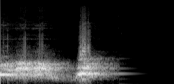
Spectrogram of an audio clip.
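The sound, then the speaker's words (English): A border collie barks loudly, a sustained vocal bark followed by a sharper second bark around the middle, then silence. “He's a border collie, and he just came from playing outside with my husband and kid”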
